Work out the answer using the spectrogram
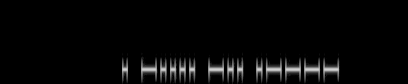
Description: Morse code, heard as a keyed tone, about 25 wpm, 700 Hz. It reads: E6D1
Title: Four Challenging Letter-Number Combinations 25wpm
